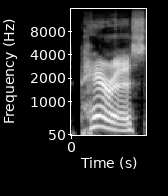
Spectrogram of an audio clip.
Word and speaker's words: Paris: But with Paris, and that is how you pronounce her name, correct? It's just like it's basically like the city in France.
